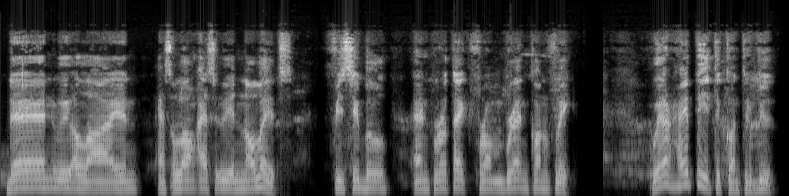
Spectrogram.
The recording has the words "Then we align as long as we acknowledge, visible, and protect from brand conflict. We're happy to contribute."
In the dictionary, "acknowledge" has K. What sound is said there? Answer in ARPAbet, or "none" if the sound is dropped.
none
